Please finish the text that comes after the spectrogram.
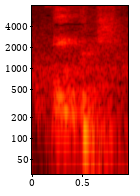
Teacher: that has the accent of a word for example in english in the word english for example this is divided into two syllables and the accent is on the first one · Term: tonic syllable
